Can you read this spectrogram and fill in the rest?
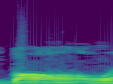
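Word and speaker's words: Bawl: presents the Taxpayers Ball, that's spelled B-A-W-L. Vice Chair Josh Beasley had this to say. We have a huge event coming up on April 13th. We're calling it the Taxpayers Ball, as in crying ball.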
